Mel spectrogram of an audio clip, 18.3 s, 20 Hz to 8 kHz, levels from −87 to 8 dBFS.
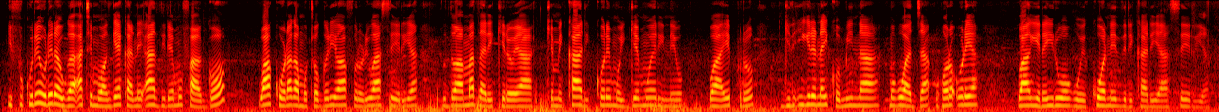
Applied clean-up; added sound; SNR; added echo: none; none; none; none.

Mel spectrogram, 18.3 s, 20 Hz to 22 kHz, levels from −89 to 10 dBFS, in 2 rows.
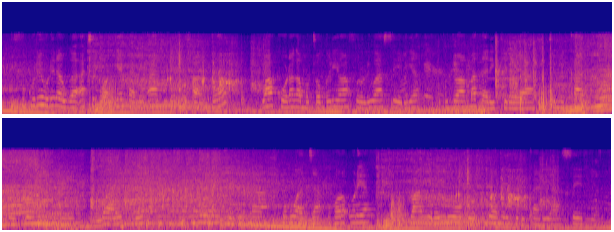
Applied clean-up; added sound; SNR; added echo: none; Accelerating, revving, vroom; -3 dB; reverberation time 0.4 s.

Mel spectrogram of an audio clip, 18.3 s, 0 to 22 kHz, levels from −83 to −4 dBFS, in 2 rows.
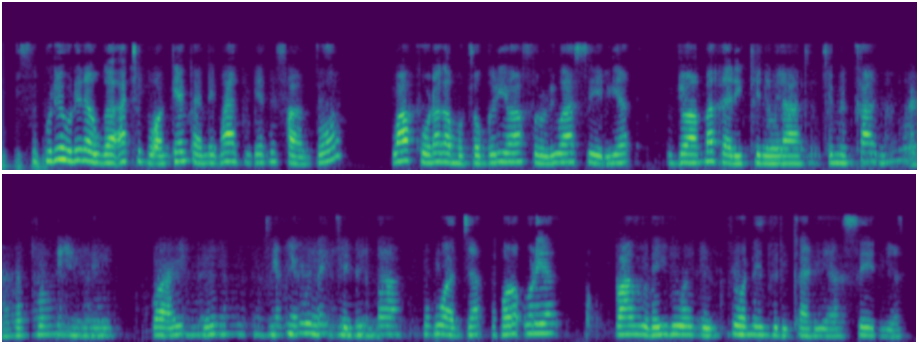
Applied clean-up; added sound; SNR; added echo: neural mask model DeepFilterNet 3.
